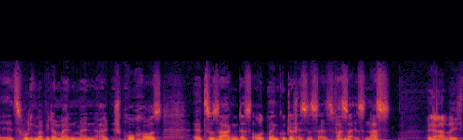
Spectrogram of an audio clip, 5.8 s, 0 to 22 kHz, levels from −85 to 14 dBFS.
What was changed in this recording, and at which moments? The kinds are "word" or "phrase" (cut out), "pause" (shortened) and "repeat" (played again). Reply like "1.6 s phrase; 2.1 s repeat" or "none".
1.0 s word; 3.2 s word; 3.7 s word; 4.2 s phrase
